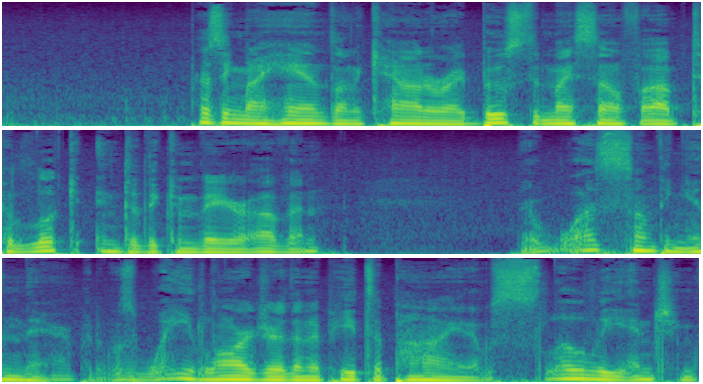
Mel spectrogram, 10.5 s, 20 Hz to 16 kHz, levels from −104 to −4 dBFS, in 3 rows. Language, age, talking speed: English, 30-49, 200 wpm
